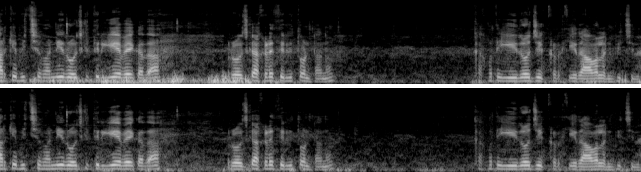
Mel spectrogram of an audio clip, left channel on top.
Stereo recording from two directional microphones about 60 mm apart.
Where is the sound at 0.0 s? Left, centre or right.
Centre.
